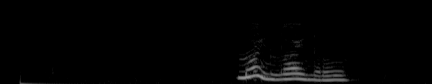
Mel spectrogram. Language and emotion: Russian, sad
